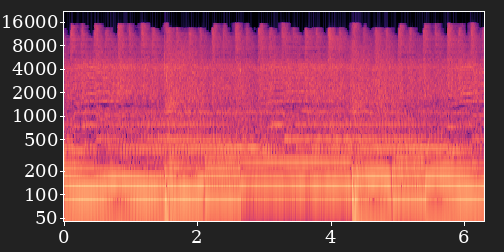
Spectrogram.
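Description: Heavy, guitar-driven rock music, close to metal: sustained low chords that change every second or so over steady, fast drum hits.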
